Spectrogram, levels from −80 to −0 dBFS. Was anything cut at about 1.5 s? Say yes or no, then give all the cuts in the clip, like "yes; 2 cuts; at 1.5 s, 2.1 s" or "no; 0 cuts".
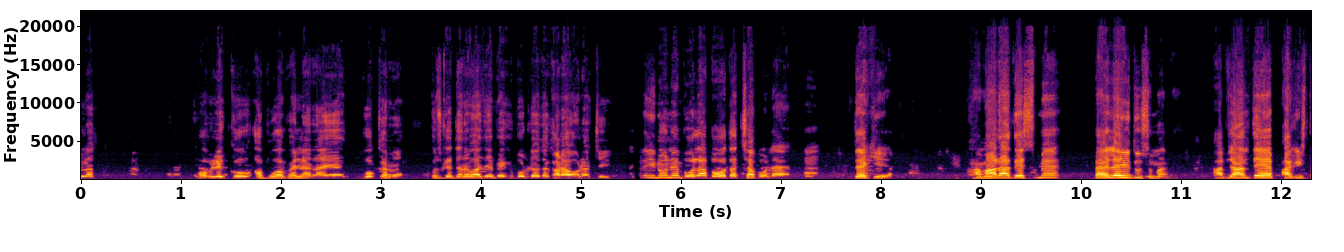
no; 1 cut; at 5.7 s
